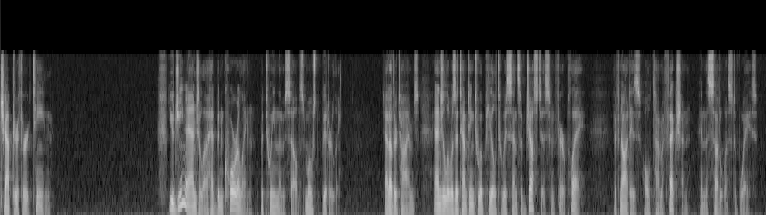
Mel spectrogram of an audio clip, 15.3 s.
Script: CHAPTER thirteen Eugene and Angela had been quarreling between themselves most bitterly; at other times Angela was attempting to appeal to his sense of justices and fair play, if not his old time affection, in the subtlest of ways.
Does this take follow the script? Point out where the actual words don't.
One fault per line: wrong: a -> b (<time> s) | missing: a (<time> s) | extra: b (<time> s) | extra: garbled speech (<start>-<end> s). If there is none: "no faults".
wrong: justices -> justice (10.5 s)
